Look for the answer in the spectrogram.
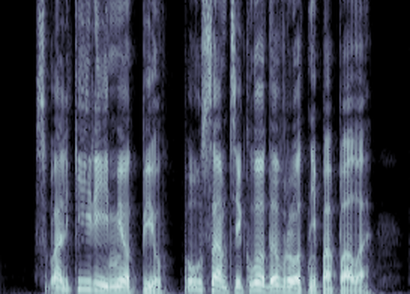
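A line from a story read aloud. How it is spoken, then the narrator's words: Chuckle. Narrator (Russian): хохотнул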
